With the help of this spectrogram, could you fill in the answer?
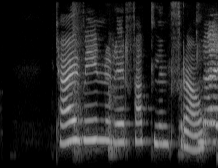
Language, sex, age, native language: Icelandic, female, 8, Icelandic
